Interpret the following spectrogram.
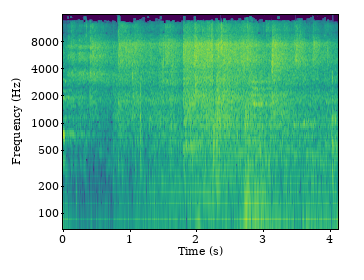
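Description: Footsteps and gear rustling as a player walks across a concrete floor, with a few dull thuds and voices in the background.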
